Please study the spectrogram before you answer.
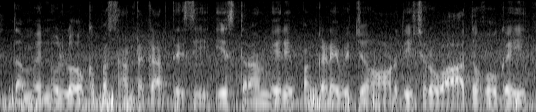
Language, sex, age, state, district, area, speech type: Punjabi, male, 30-45, Punjab, Barnala, rural, spontaneous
